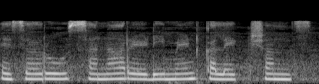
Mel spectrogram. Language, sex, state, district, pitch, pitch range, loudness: Kannada, female, Karnataka, Bidar, 250 Hz, 240-255 Hz, -15 LUFS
